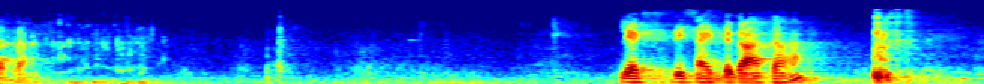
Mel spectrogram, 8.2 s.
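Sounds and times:
water poured into an empty cup in a merit-transfer ritual: 0:00.0 - 0:01.6
speech: 0:05.2 - 0:06.9.

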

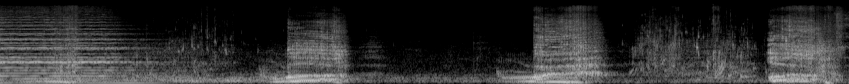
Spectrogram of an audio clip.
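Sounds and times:
walrus bellowing: 0:00.1 - 0:01.7, 0:02.6 - 0:03.9, 0:04.9 - 0:06.3
faint water sounds: 0:00.1 - 0:08.4.

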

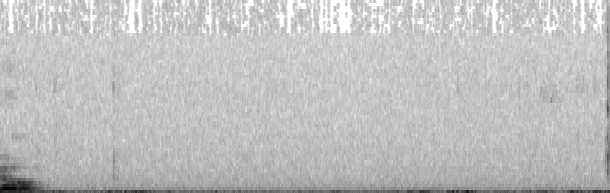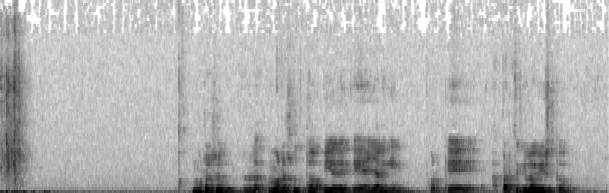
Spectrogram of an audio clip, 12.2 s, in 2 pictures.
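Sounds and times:
steady low hiss: 0:00.0 - 0:12.1
faint camera lens tick: 0:06.0 - 0:06.5
speech: 0:08.0 - 0:12.0.

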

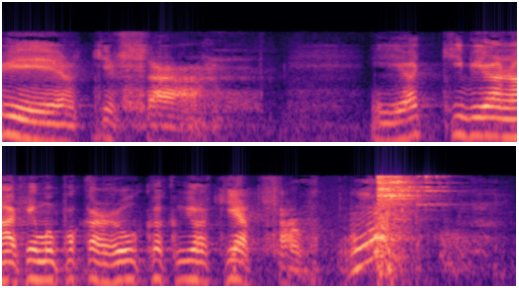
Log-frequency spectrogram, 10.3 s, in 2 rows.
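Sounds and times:
speech: 0:00.0 - 0:02.2, 0:03.7 - 0:09.2
glass carafe smashing: 0:08.9 - 0:09.8
tinkling glass shards: 0:08.9 - 0:09.9.

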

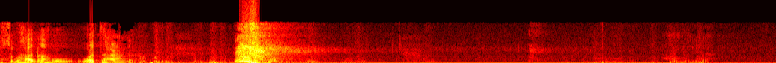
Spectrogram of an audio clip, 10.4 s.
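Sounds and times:
speech: 0:00.1 - 0:02.1
person sneezing: 0:03.1 - 0:04.4.

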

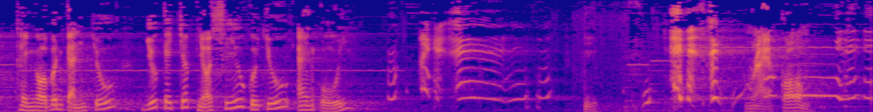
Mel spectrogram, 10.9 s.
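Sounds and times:
speech: 0:00.3 - 0:04.5
little boy novice at a Buddhist temple crying: 0:04.9 - 0:07.1, 0:08.1 - 0:09.4, 0:10.0 - 0:10.9.

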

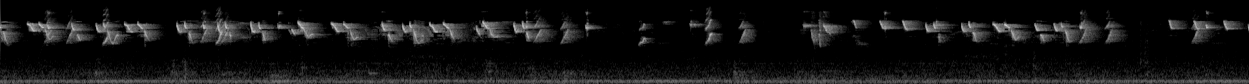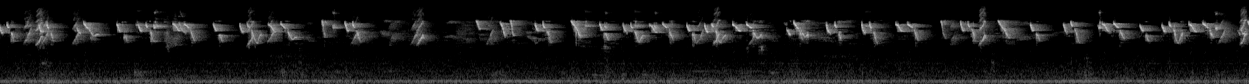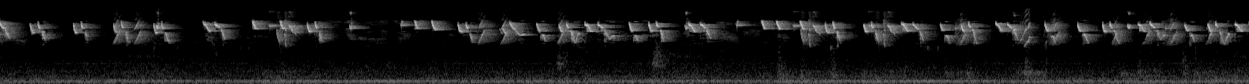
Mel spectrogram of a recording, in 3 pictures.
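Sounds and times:
canary singing high chirps and trills: 0:00.0 - 0:37.4
faint hum: 0:00.0 - 0:37.4.

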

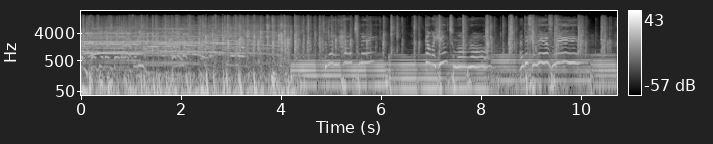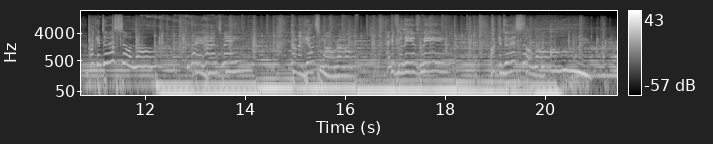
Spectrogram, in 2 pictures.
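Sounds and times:
audience applauding and cheering: 0:00.0 - 0:06.9, 0:07.6 - 0:21.4.

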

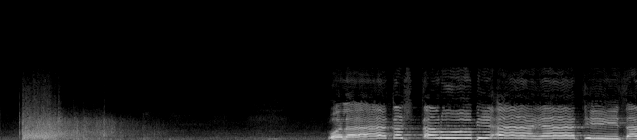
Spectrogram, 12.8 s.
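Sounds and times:
imsak cannon firing to mark the start of the Ramadan fast: 0:00.4 - 0:03.4
speech: 0:06.7 - 0:12.7.

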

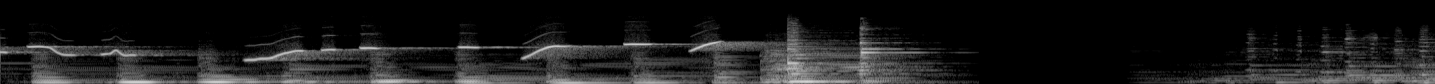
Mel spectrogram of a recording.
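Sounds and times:
singer whistling a melody: 0:00.0 - 0:07.9.

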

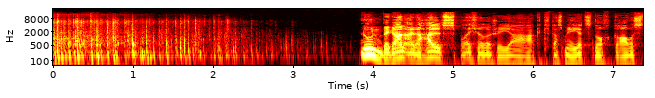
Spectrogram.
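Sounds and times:
galloping horse hooves: 0:00.0 - 0:03.8
speech: 0:03.9 - 0:07.3.

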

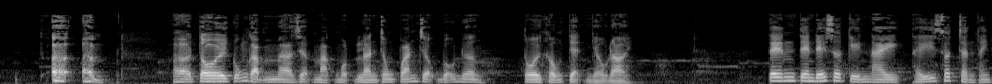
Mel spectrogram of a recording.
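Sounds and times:
hunchbacked person coughing dryly: 0:00.5 - 0:01.1
speech: 0:00.9 - 0:01.1, 0:01.7 - 0:06.4, 0:07.7 - 0:09.9.

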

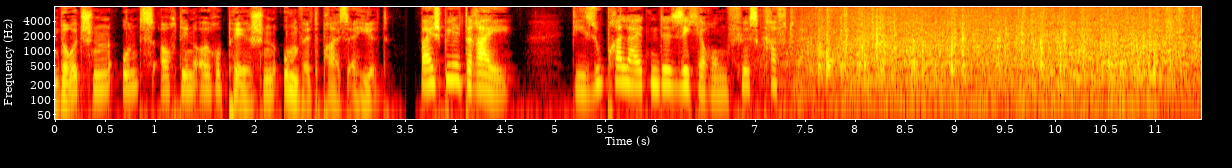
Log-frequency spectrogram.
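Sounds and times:
speech: 0:00.0 - 0:04.6, 0:05.2 - 0:08.7
coal chunks crackling and rattling through a grinding mill: 0:07.1 - 0:11.4
continuous low mechanical rumble: 0:07.3 - 0:11.4.

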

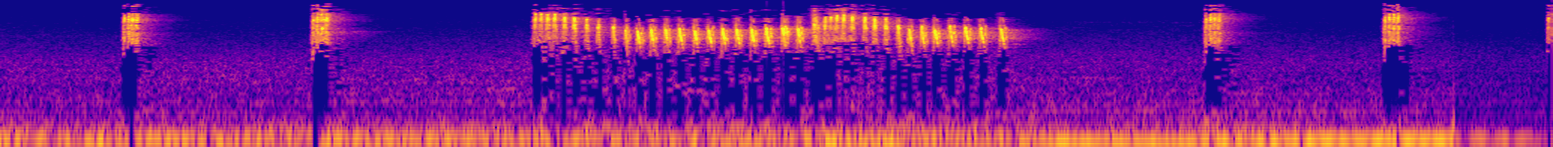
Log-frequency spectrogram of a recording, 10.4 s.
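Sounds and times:
bird chattering: 0:00.8 - 0:01.2, 0:02.1 - 0:02.6, 0:03.6 - 0:07.0, 0:08.0 - 0:08.4, 0:09.2 - 0:09.6.

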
